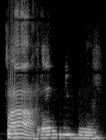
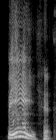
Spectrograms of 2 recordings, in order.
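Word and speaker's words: في: Kemudian nomor 2 Fa. fi. Bukan fa ya Ibu Yani ya. Bukan fa Ibu, fi ya.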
